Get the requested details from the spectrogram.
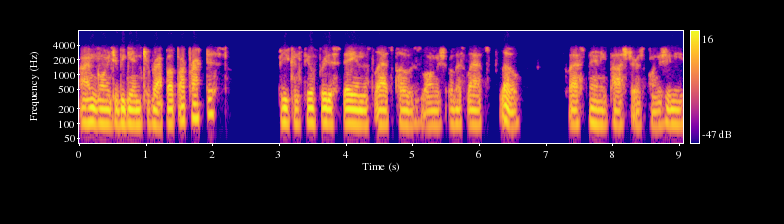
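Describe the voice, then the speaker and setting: A soft-spoken man with a fairly low pitch, a calm tone, monotone, flat intonation and a moderate pace. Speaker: qigong and meditation teacher. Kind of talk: guided meditation. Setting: live stream.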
